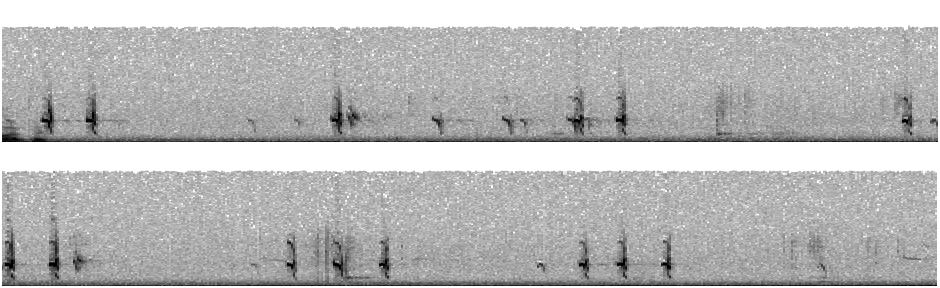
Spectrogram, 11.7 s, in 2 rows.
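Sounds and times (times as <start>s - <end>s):
low steady rumble: 0.0s - 11.6s
wild birds calling in sharp high chirps: 0.0s - 11.6s.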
